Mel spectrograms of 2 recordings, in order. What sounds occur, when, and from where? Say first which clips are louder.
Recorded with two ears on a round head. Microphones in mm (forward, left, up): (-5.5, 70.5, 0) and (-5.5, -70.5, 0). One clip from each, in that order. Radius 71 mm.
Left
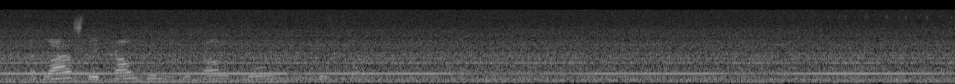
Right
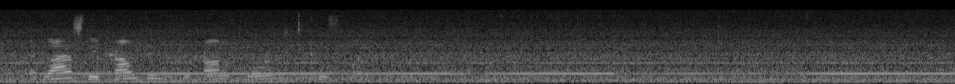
0.3 s a man speaking: even; 10° left (ahead or behind); by 4.0 s 40° right (ahead or behind)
